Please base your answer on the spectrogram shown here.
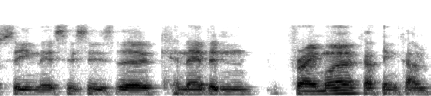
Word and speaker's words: Cynefin: That's Cynefin. So it's a Welsh language word.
